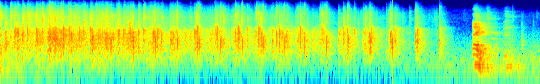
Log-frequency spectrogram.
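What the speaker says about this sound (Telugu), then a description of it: "ఒకసారి సార్కి గ్రాండ్ క్లాప్స్ ఇద్దాం" A seated audience bursts into dense, sustained clapping for a speaker at a Kangen water health-device presentation, the applause thinning into scattered claps after about six seconds before a final louder burst.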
